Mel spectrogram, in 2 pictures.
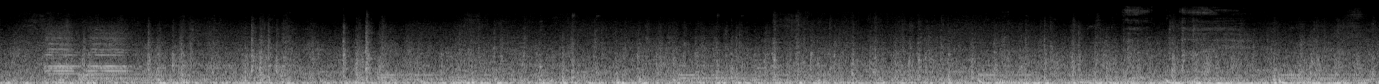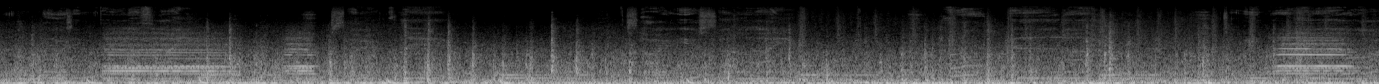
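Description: Wind rushes past loudly throughout.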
